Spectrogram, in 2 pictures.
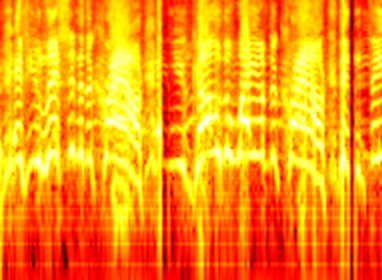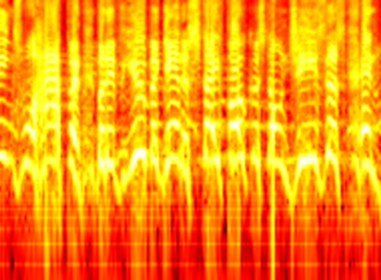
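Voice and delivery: loud, high, driving sermon delivery; full-force preaching. Real, not acted. Pastor urging the church to stay focused on Jesus, impassioned preaching. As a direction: preach it hard, punching each phrase.

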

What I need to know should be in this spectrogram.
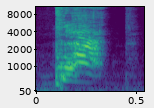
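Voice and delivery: bop. Acted. Sudden setback sound effect.

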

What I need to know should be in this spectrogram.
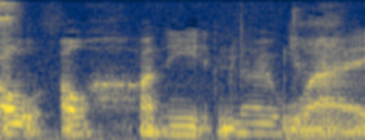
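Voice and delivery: soft condescending dismissal. Real, not acted. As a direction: pat her on the head, softly. Mocking friend's claim.

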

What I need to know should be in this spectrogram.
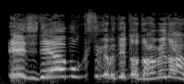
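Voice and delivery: high, loud plea to the screen; pleading shout. Retold or imitated. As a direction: beg the hero not to leave. Drunk friends pleading with TV. (必死な叫び)

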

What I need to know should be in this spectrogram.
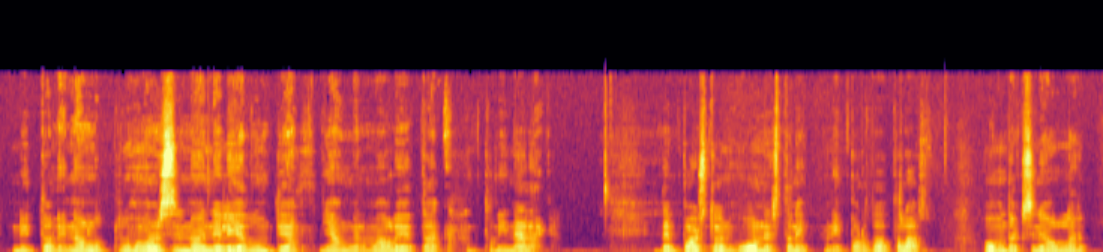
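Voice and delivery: plain reading voice

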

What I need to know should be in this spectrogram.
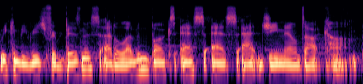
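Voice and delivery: steady announcer read of the sign-off; podcast outro. Acted. Host closing the episode for listeners, announcer read.

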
